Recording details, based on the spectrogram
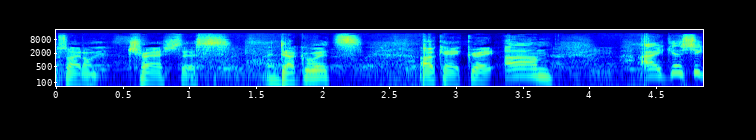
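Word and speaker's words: Dutkiewicz: How do I pronounce his name so I don't trash this? Dukowitz.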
